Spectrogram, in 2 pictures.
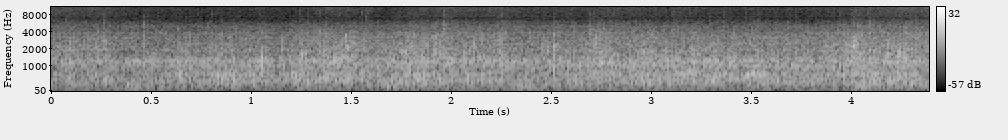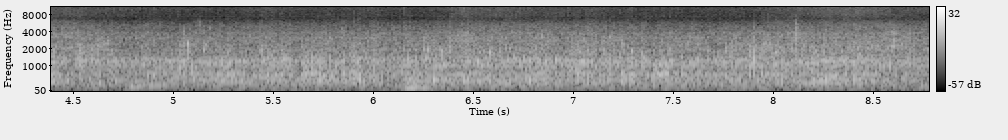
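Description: Tomato masala sizzling and bubbling steadily in a non-stick pot, with a spoon stirring through it and scraping lightly against the pan in small scattered ticks.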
